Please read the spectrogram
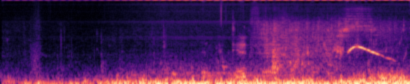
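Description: Low rumbling wind noise on the microphone, growing stronger after the first second, with one short whistle falling in pitch near the end.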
